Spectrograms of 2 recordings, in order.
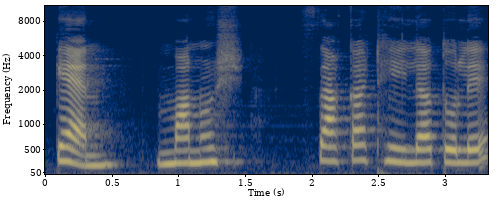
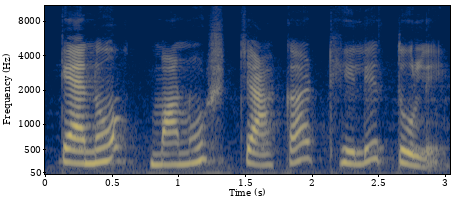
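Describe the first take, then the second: First: চাকা with an "s" onset, ঠেইলা with a glide; word by word, dialect ঠেইলা for ঠেলে; regional dialect. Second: চাকা with a "ch" onset, ঠেলে without a glide; careful standard Bengali, plain ঠেলে; standard form. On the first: Teacher reads a regional sentence to students, dialect pronunciation. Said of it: "আঞ্চলিক বাক্য". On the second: Teacher gives the standard version of a sentence, standard pronunciation. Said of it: "এটার প্রমিত রূপ". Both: Shown as a demonstration.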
